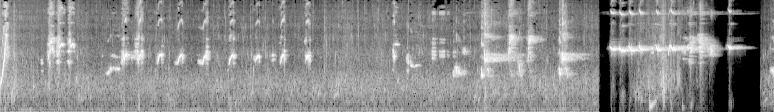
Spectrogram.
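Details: A lyrebird repeats clipped high notes in a quick rhythm, adds harsh squawking calls, then after a sudden quiet gap gives a high, thin, drawn-out whistle.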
